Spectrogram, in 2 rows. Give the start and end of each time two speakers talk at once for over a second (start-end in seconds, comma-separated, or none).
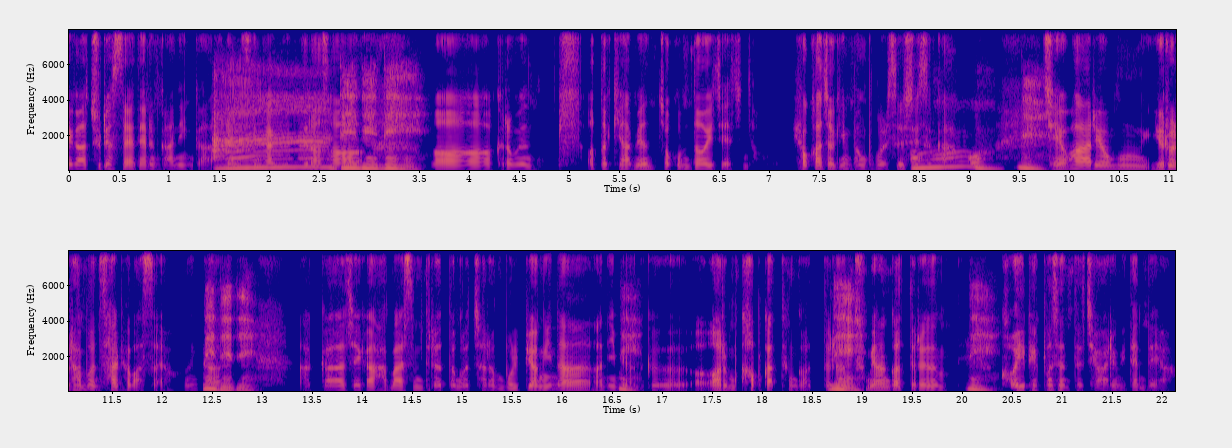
1.4-3.0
